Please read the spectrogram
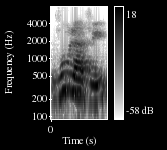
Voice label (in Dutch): laver vous, frans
